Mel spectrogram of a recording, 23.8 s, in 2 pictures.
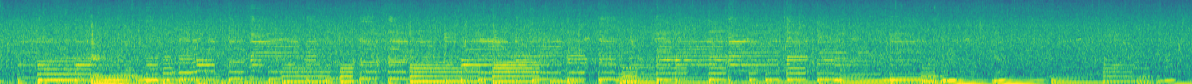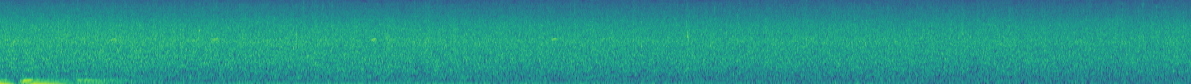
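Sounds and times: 
music: 0.0 - 13.2
light rain: 0.0 - 23.8.

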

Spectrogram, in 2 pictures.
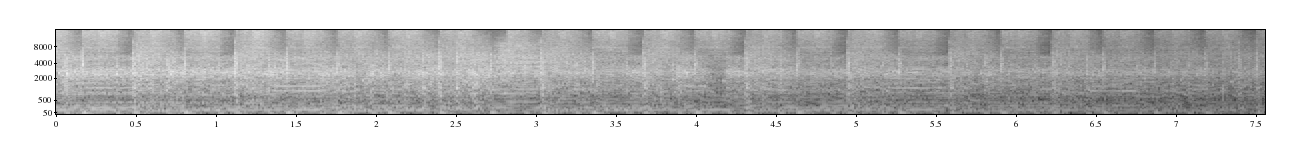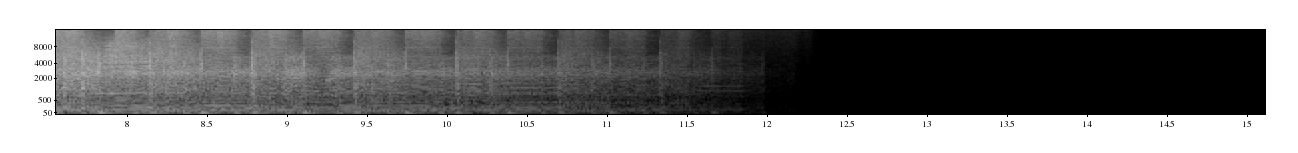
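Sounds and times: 
battle music beat: 0.0 - 10.6.

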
